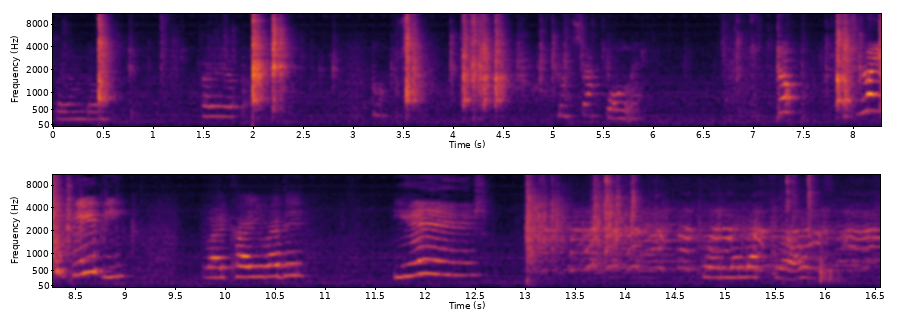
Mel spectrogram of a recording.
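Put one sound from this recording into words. A young girl talks and exclaims close by.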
